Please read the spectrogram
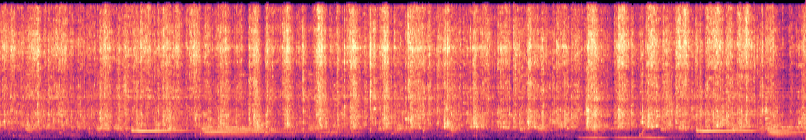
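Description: A whisk rattling and clicking quickly against the sides of a steel bowl as milk and powdered sugar are mixed, with quiet background music of a few held notes.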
